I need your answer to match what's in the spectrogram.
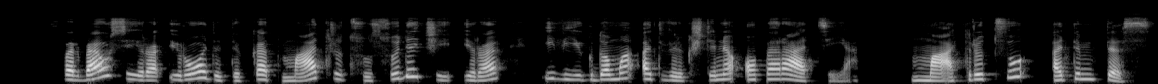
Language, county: Lithuanian, Kaunas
